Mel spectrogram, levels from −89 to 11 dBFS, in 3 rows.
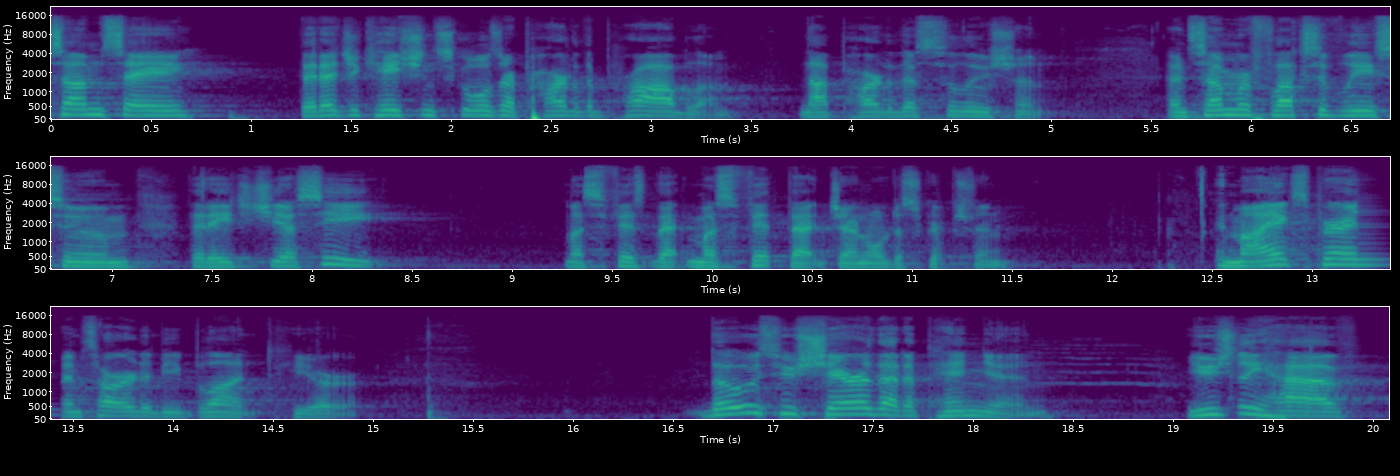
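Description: Short concealed packet loss occurs three times, at 6.15–6.22 s, 11.11–11.18 s and 19.27–19.34 s. Each time about 40 ms of the stream failed to reach the decoder in time. The receiver covered the gap by extending the preceding sound for roughly the same length and then crossfaded back into the real signal, so each spot comes across as a brief smear or wobble. Whatever fell inside those 40 ms is gone. A longer gap at 13.23–13.46 s is likely a long network dropout. About 200 ms of audio never arrived, and the whole hole was papered over by the receiver's continuation of the last sound, heard as a fading buzzy or hissy stretch rather than true silence. When the signal resumes, the missing fifth of a second is simply skipped.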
